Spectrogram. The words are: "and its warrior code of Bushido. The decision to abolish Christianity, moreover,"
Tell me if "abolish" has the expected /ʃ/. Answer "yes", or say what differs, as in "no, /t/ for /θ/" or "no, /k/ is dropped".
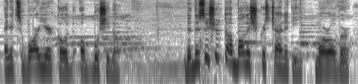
yes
